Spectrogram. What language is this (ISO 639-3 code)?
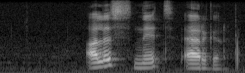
afr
